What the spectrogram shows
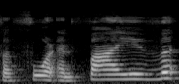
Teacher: We bite our lips on f, 4 and 5 and pronounce the v very clearly at the end.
